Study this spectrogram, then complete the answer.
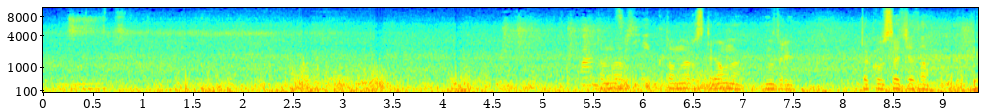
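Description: City traffic rumbles steadily outdoors.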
